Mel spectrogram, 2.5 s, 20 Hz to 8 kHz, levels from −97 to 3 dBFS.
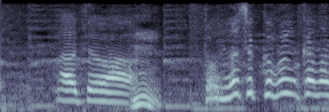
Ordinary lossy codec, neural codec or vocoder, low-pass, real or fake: none; codec, 16 kHz, 8 kbps, FreqCodec, smaller model; 7.2 kHz; fake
